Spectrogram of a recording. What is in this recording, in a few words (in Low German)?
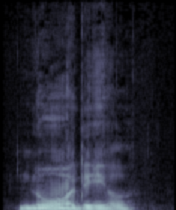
"Noadeel", Platt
